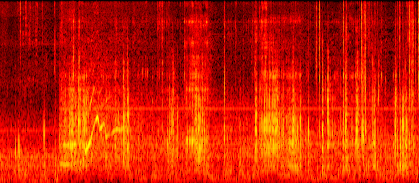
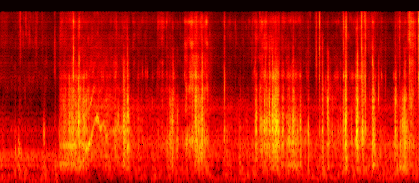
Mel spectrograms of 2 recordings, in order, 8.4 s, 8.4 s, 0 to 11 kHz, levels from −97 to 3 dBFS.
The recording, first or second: first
